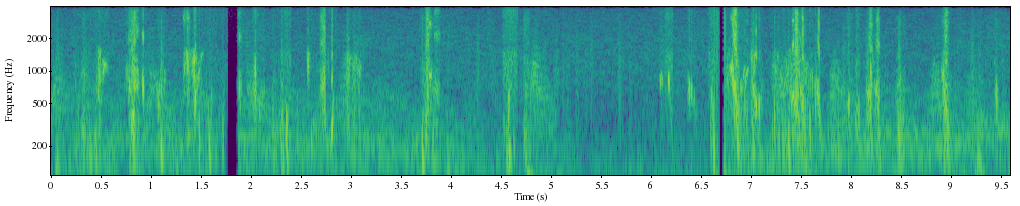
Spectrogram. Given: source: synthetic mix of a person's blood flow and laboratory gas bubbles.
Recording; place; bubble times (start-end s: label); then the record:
Doppler ultrasound of blood flow; subclavian vein
0.21-0.58 s: bubbles
0.73-0.96 s: bubbles
1.04-1.16 s: bubbles
1.31-1.76 s: bubbles
1.86-1.92 s: bubbles
2.00-2.15 s: bubbles
2.19-2.42 s: bubbles
2.54-2.85 s: bubbles
2.94-3.10 s: bubbles
3.67-3.91 s: bubbles
4.51-4.66 s: bubbles
4.71-4.79 s: bubbles
6.07-6.21 s: bubbles
6.34-6.47 s: bubbles
6.56-6.63 s: bubbles
6.75-7.13 s: bubbles
7.17-7.72 s: bubbles
7.95-8.11 s: bubbles
8.14-8.30 s: bubbles
8.43-8.56 s: bubbles
8.89-9.01 s: bubbles
9.42-9.49 s: bubbles
From the record:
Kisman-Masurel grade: 243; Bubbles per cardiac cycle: several, 3 to 8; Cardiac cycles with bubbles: 100%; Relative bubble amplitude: loud (0.450 to 0.775); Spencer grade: 3 (all of the cardiac periods contain showers or single bubble signals, but not dominating or overriding the cardiac motion signals); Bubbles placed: anywhere in the cardiac cycle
